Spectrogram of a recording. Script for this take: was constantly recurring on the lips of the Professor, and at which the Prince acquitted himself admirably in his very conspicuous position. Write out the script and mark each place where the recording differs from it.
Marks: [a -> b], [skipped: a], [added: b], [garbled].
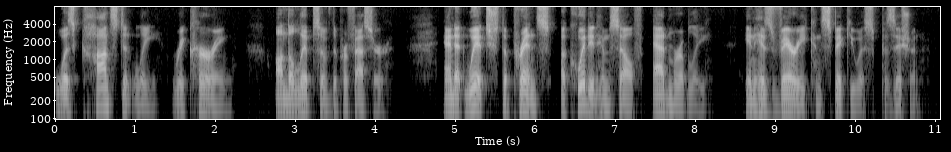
was constantly recurring on the lips of the Professor, and at which the Prince acquitted himself admirably in his very conspicuous position.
